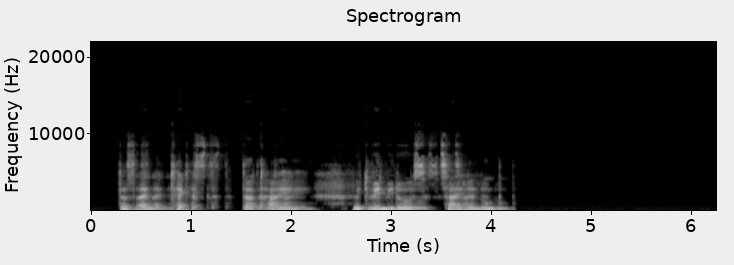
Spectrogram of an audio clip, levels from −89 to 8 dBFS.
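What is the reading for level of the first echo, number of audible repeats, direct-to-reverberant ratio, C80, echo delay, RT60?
-12.0 dB, 1, no reverb, no reverb, 139 ms, no reverb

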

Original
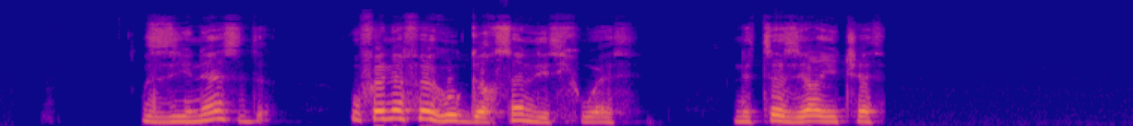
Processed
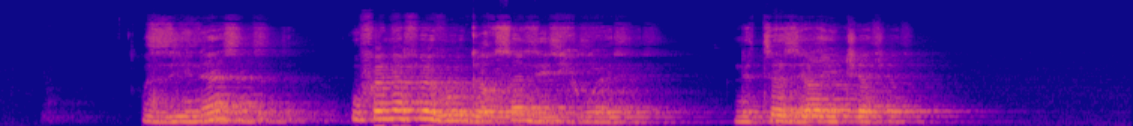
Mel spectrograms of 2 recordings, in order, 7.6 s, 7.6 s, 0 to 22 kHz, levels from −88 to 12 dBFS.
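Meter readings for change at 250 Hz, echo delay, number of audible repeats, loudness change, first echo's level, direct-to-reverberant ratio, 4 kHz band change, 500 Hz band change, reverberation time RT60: +4.0 dB, 192 ms, 1, +2.5 dB, -10.5 dB, 0.5 dB, +1.0 dB, +2.5 dB, 1.0 s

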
